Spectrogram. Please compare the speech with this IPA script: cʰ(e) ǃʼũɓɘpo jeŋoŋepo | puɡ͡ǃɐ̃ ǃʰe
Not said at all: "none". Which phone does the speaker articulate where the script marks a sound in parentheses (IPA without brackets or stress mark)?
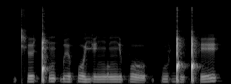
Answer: ɘ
